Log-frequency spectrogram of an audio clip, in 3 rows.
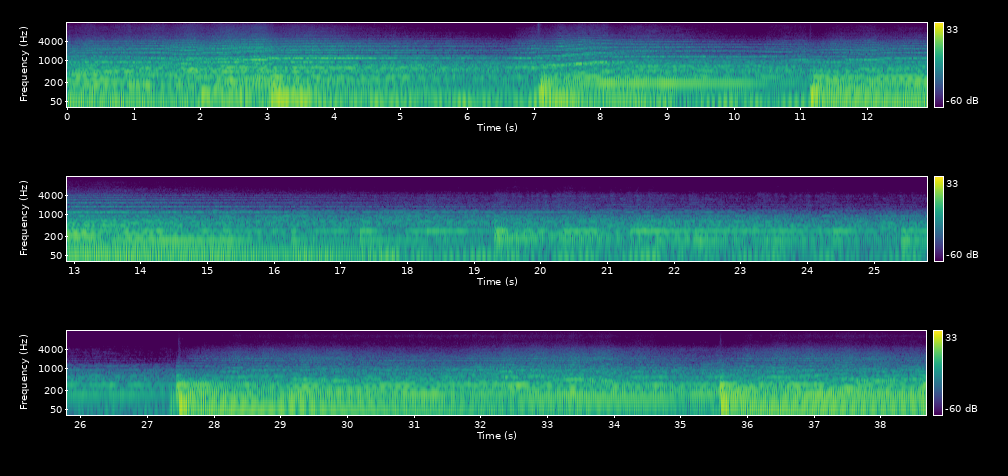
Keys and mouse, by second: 2.1 click, 3.0 click, 4.0 g, 7.7 g, 8.1 click, 8.5 g, 10.0 g, 10.7 click, 11.8 g, 12.4 click, 13.0 click, 13.6 g, 15.2 g, 15.7 click, 20.2 g, 20.9 click, 21.9 g, 22.7 click, 24.5 click, 25.8 g, 27.1 click, 27.9 click, 28.4 g, 29.9 click, 30.3 g, 30.7 click, 31.7 g, 32.1 click, 32.5 click, 33.0 g, 33.5 click, 34.2 click, 34.7 g, 35.2 click, 35.9 g, 36.5 click, 38.3 g.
